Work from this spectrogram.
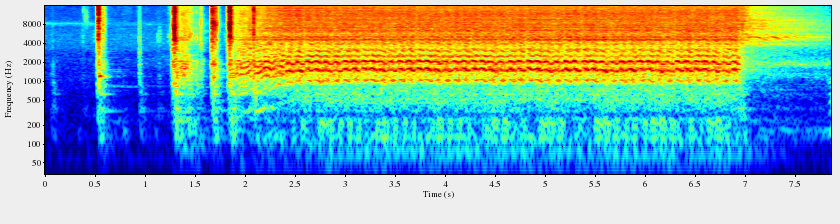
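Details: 1951 Pontiac Chieftain factory straight-six, first start attempt in 25+ years, water found inside: a few clicks, then about five seconds of steady starter cranking at roughly four beats a second, never catches; points/spark suspected, unconfirmed.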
